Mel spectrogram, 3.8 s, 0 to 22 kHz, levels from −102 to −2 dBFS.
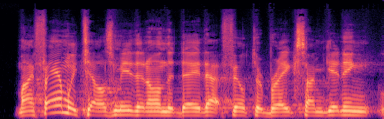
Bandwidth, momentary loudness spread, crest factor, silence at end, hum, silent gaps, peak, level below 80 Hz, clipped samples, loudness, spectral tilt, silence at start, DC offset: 13.5 kHz; 3 LU; 14 dB; 0 s; none; none; -2 dBFS; -64 dBFS; under 0.1%; -16 LUFS; -4.5 dB/octave; 0.2 s; under 0.1%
